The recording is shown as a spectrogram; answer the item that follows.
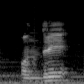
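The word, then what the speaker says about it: Ondřej: O sea, la J puede pronunciar como una I. André, André ah, Scubao.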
